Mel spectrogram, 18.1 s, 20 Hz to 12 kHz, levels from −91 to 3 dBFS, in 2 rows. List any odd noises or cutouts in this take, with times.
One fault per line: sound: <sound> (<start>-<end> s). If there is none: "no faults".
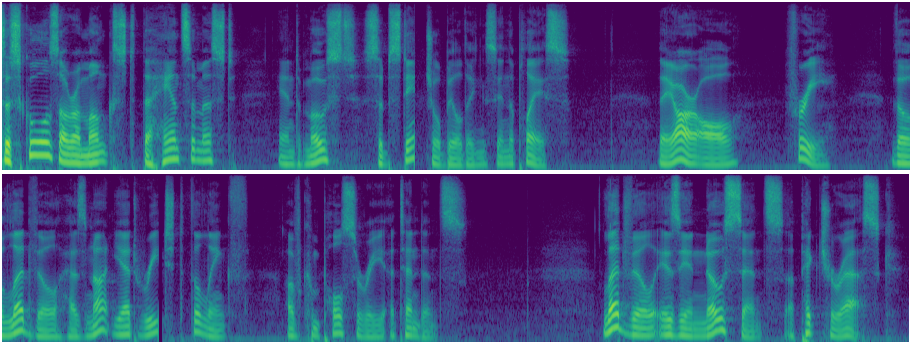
sound: dropout (4.1-4.3 s)
sound: dropout (10.6-10.7 s)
